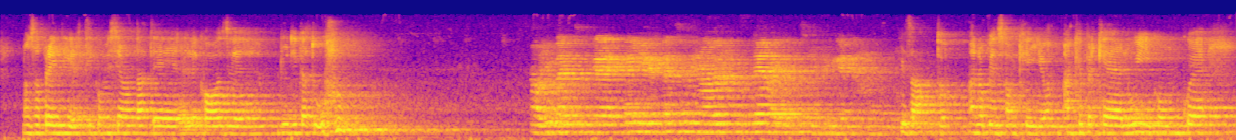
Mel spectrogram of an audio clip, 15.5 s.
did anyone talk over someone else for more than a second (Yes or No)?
No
